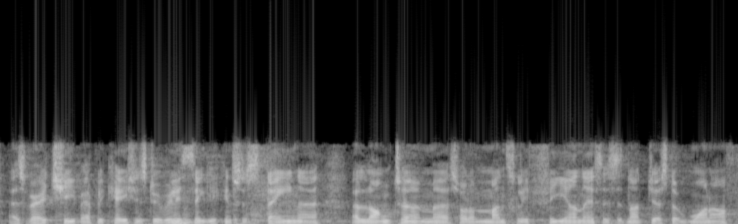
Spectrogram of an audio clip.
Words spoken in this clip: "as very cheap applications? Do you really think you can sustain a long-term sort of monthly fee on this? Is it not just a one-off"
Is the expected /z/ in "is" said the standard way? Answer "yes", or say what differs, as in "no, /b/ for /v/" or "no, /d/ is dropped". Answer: no, /s/ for /z/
